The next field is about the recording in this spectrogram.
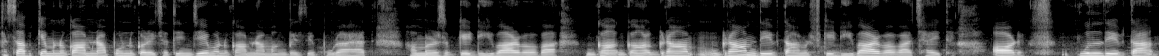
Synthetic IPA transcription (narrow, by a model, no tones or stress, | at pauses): səbʱkemənokamnapuɾnəkəɾɛt͡ʃʰət̪ʰind͡ʒemənokamnaməŋɡbesepuɾaɦɛt̪ʰhəməɾsəb̚ʱkeɖʱiʋaɾbəbaɡɡɾamɡɾamd̪eʋt̪aɦəmɾsəb̚keɖʱibaɾbəβat͡ʃʰəjt̪ʰɔːɾkuld̪eʋt̪a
